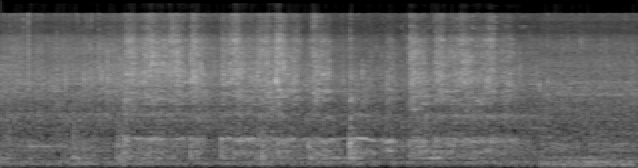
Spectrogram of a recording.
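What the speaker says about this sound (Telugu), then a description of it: "సన్నగా పొడవుగా తరిగి పెట్టుకున్న ఆనియన్ ఒకటి వేసుకొని మంచిగా కొంచెం కలర్ చేంజ్ అయ్యే వరకు ఫ్రై చేయాలి" Sliced onions frying in a pan for a boti curry, giving a steady, close crackling sizzle with occasional stirring scrapes throughout.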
